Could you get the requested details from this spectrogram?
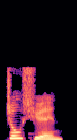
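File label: "周旋" Mandarin Chinese; hsk; chinese-flashcards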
